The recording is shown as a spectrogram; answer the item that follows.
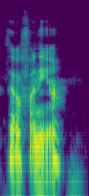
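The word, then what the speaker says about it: Theofania: So that's my middle name, Theophania. – How do you spell that? – T-H-E-O, so like Theo, then F-A-N-I-A. – Theophania. – Yeah. – But you pronounce it completely different.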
